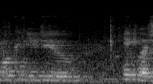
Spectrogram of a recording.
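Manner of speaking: plain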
